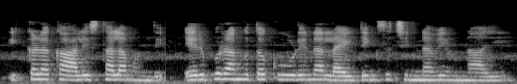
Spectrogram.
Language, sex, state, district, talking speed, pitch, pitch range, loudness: Telugu, female, Telangana, Mahabubabad, 115 wpm, 215 Hz, 200-225 Hz, -15 LUFS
